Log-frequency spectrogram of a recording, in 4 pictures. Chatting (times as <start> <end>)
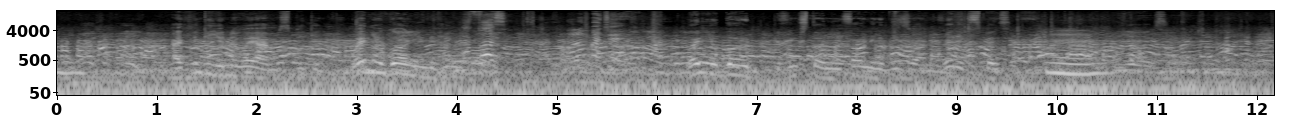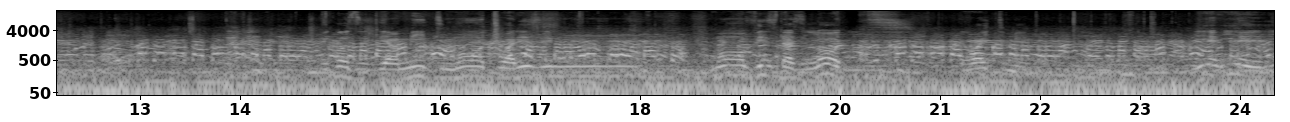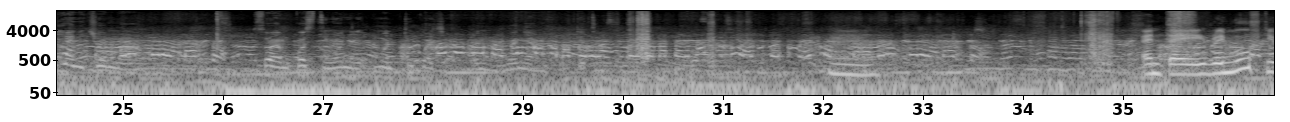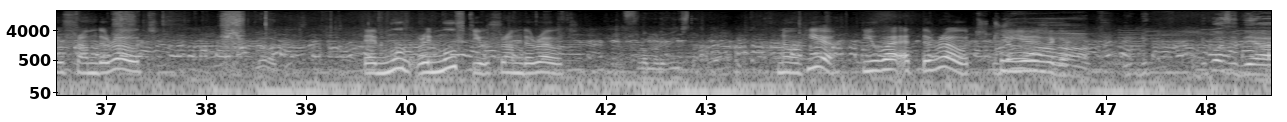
27.4 48.6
